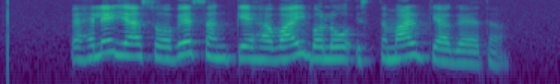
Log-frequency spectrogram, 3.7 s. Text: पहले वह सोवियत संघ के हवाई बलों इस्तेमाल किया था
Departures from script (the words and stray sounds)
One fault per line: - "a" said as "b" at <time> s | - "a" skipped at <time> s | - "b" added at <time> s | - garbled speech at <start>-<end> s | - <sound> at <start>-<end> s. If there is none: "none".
- "वह" said as "यह" at 0.7 s
- "गया" added at 3.0 s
